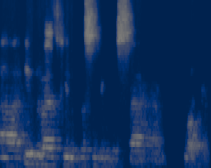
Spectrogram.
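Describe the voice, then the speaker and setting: A male chaplain with an accent giving a deliberate teaching talk, putting questions to his listeners. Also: on the high side, monotone, darkish tone. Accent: non-native English accent. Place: large echoey hall. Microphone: distant from the mic. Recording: echoey hall from far off, faint noise.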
